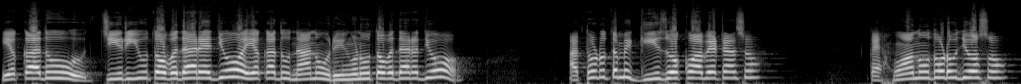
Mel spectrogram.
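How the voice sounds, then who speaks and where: A woman's voice: smooth, natural voice. A woman playing an indignant village woman bargaining. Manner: shrill, scolding complaint. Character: indignant village woman haggling over vegetables.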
